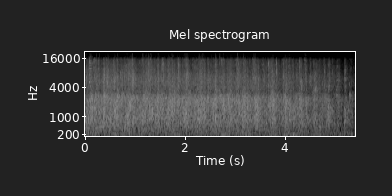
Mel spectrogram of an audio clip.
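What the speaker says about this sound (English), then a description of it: "Give her a round of applause." An audience at a luncheon gives sustained, dense applause, steady and fairly close, easing slightly toward the end with no speech over it.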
